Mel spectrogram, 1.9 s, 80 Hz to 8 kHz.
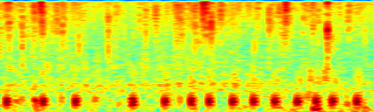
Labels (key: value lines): label: biophony, pulse
recorder: SoundTrap 500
